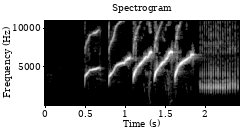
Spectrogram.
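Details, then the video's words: Singing canary, meant to prompt caged canaries to sing. Five clear upward-sweeping whistled notes in quick succession, followed by a low, fast rattling roll. "canari chant ساعة لتحفيز الكنار على الغناء"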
